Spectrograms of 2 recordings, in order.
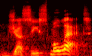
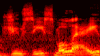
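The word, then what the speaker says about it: Jussie Smollett: example being jessie smallette uh it is actually jesse smollette it is not juicy smollet that is a dave chappelle joke to to pronounce his name that way is the dave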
